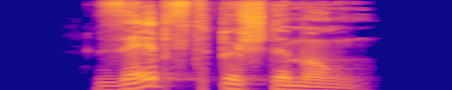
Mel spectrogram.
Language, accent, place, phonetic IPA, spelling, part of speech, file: German, Germany, Berlin, [ˈzɛlpstbəˌʃtɪmʊŋ], Selbstbestimmung, noun, De-Selbstbestimmung.ogg
- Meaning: self-determination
